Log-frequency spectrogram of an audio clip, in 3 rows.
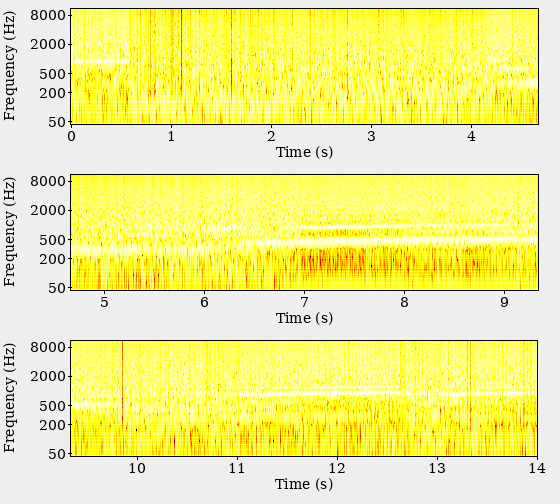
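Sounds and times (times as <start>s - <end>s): motorcycle engine accelerating: 0.0s - 14.0s
wind rush over microphone: 0.0s - 14.0s.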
